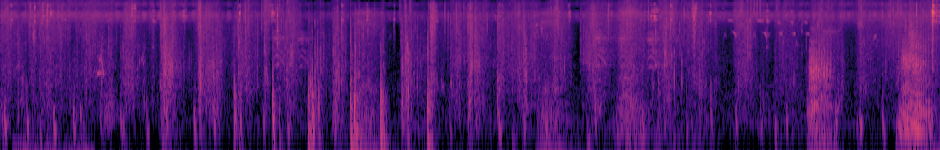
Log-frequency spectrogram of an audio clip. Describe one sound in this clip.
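Boots crunch on gravel as a man walks.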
